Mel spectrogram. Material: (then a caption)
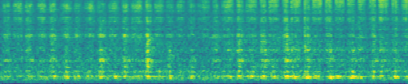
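Wood. A pencil scratches drawing strokes across the flat top of a small wooden child's stool. It makes a steady, quiet, raspy rubbing with loosely rhythmic stroke swells and a faint hollow midrange tone from the wood.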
